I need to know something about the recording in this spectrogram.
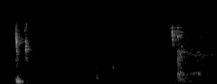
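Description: A pause in a man's speech, recorded through a computer microphone: near silence broken by one brief sound just after the start and another near the end.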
